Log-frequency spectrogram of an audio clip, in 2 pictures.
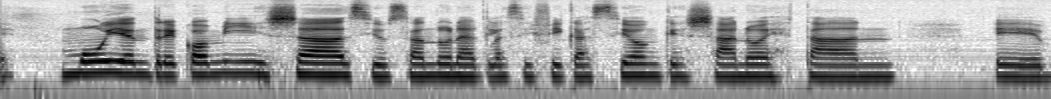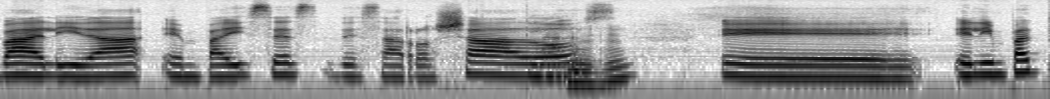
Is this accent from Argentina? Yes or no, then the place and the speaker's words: yes; Argentina; Pero somos argentinos.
